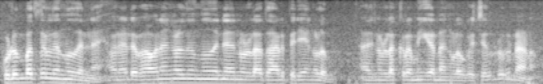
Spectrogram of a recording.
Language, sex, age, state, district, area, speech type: Malayalam, male, 60+, Kerala, Alappuzha, rural, spontaneous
